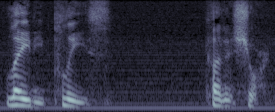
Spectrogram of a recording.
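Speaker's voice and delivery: low, soft, impatient plea; an aside, muttered low; impatient Jairus. Retold or imitated. Jairus urging the woman to hurry, low and impatient. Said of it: "Can you imagine Jairus right now".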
